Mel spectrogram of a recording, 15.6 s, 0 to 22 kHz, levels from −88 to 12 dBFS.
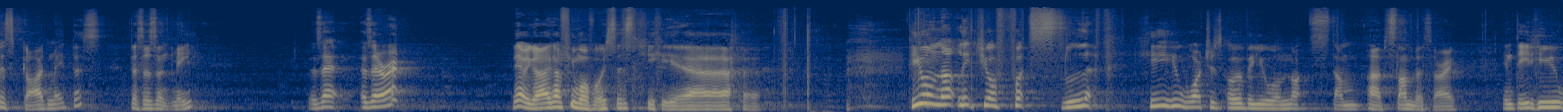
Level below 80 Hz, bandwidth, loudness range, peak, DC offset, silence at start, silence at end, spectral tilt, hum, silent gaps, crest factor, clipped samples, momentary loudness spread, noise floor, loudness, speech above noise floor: -70 dBFS; 16.5 kHz; 6 LU; -8 dBFS; under 0.1%; 0 s; 0 s; -5 dB/octave; none; none; 20 dB; under 0.1%; 21 LU; -67 dBFS; -27 LUFS; 40 dB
